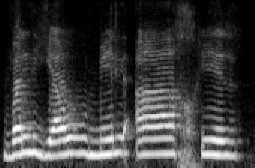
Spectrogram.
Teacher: آگے آخر میں خا کو پر پڑھتے ہوئے را بھی باریک ہو جائے گی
